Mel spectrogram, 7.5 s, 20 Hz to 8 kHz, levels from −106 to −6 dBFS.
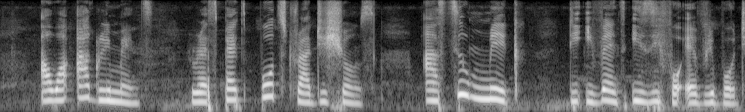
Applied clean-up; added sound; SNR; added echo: none; none; none; none.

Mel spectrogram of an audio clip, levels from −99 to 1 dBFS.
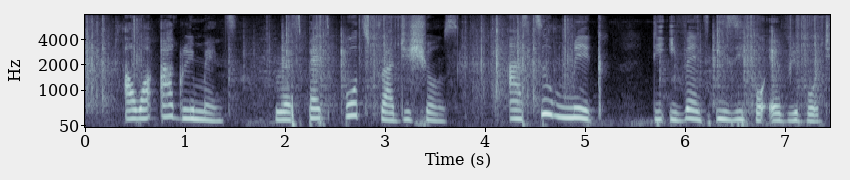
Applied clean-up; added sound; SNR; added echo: none; Tools; 16 dB; none.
